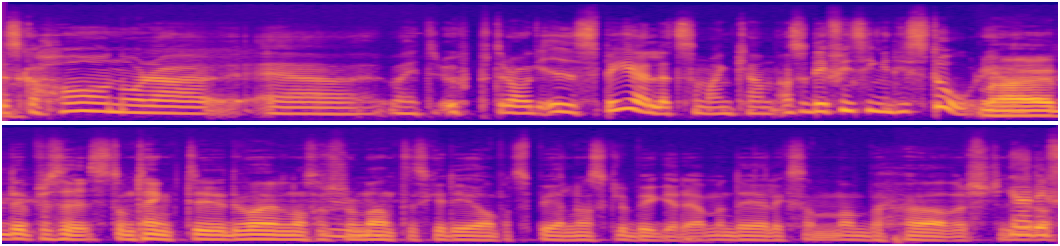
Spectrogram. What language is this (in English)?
Swedish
